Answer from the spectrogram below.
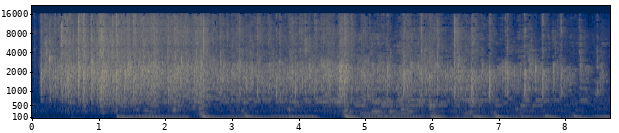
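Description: Dense, sustained audience applause rolls on for the whole stretch, joined after a moment by a pulsing low bass line of music beneath the clapping.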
